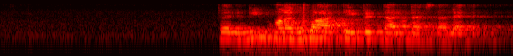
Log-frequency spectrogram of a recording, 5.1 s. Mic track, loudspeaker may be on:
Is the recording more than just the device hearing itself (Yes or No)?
Yes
